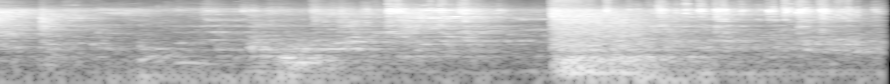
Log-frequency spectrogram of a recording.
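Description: Metal bangs and clatter as a bull bursts out of a bucking chute, with shouts in an echoing indoor arena; the loudest crash comes about three seconds in.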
